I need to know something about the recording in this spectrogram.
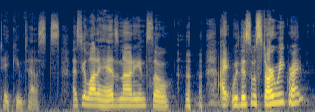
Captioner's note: chuckles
